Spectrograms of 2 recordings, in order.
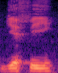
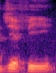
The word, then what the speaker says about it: Giphy: jiffy depending on which i'm i'm hard g giffy so i know april was watching it's not jiffy it's giphy uh it's not peanut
